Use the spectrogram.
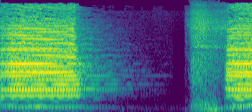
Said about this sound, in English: Were you guys doing any truck horns?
